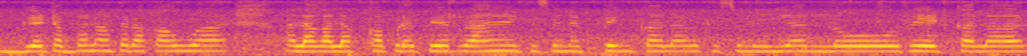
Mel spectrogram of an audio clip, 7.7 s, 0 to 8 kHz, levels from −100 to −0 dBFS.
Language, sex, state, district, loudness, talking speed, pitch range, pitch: Hindi, female, Uttar Pradesh, Jalaun, -15 LUFS, 155 wpm, 275-285 Hz, 280 Hz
